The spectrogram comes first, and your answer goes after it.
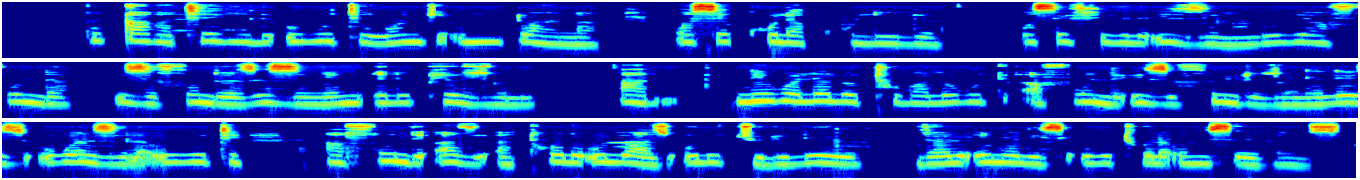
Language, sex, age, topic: North Ndebele, male, 36-49, education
